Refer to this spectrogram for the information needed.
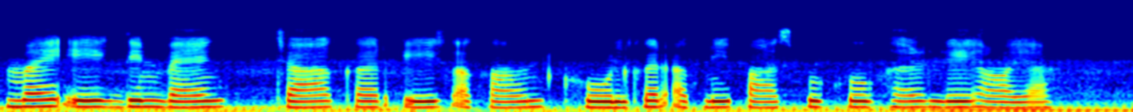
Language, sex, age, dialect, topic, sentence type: Hindi, female, 25-30, Awadhi Bundeli, banking, statement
